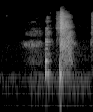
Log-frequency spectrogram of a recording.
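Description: A single close, forceful sneeze, preceded by a short sharp intake of breath, with an explosive burst that fades quickly.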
